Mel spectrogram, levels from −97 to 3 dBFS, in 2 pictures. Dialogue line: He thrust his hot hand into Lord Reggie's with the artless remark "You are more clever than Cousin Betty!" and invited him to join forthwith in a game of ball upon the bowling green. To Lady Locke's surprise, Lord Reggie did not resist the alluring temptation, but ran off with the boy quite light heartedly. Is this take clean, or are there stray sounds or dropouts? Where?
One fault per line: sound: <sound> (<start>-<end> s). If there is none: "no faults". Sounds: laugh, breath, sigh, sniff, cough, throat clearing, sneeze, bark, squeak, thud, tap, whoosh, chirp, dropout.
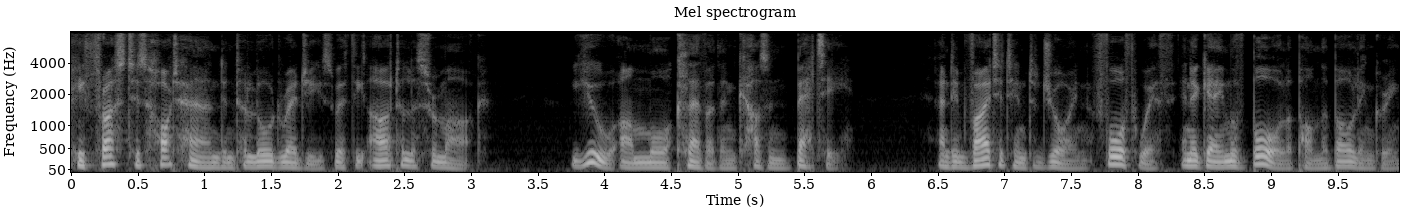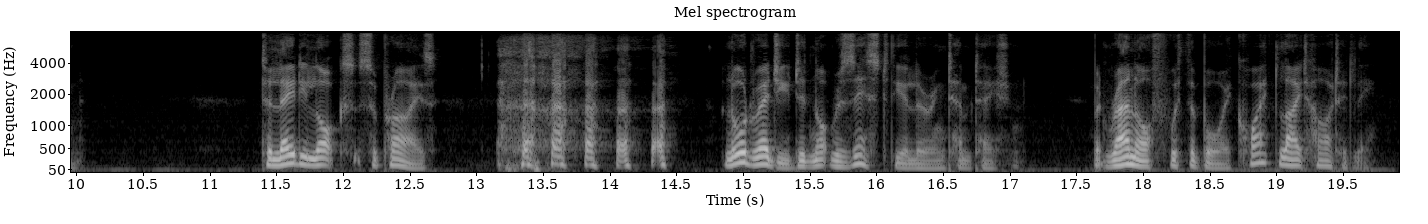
sound: laugh (13.0-14.6 s)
